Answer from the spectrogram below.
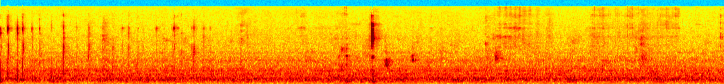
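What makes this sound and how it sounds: A wooden brush is tapped in a quiet, close setting, giving six short, bright clicks, several in quick succession at the start and the loudest near the middle. Each tap dies away almost instantly over a faint, steady background hiss.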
